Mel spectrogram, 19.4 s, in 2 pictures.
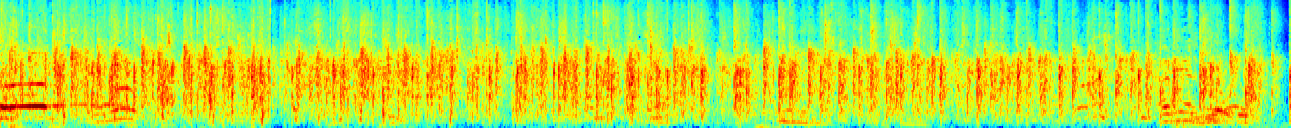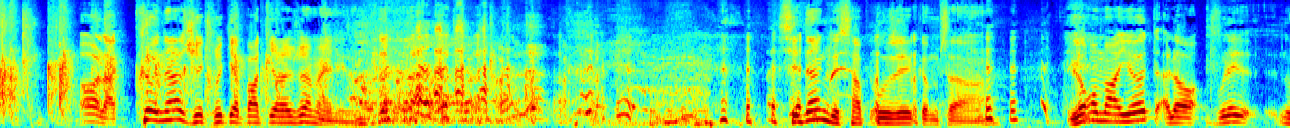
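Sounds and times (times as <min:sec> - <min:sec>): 
faint voices and cheers: 0:00.0 - 0:01.1
audience applause: 0:00.0 - 0:14.1
speech: 0:10.4 - 0:13.8, 0:15.5 - 0:19.3
laughter: 0:12.2 - 0:17.9.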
